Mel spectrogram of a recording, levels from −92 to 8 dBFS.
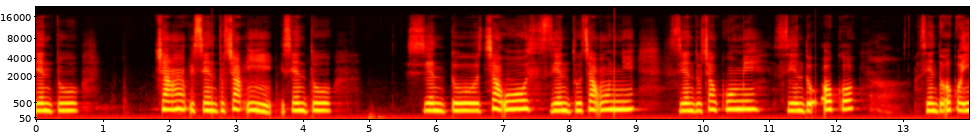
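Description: Overlapping chunks occur at 2.64, 5.66, 8.68 and 11.70 s in this speech. Each lasts about 20 ms. The audio was handled in 3-second blocks, and each new block began 20 ms before the previous one finished, so a 20 ms slice plays twice at every join. The joins fall roughly every three seconds, giving a brief click or stutter at each one, as though the speech briefly catches on itself.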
